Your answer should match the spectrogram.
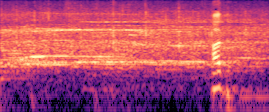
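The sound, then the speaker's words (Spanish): A steady wash of applause and cheering from the audience at a rap battle in Concepción, dense and continuous, with a faint sustained tone underneath and one sharper burst near the end. “Concepción, aplauso fuerte, por favor.”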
